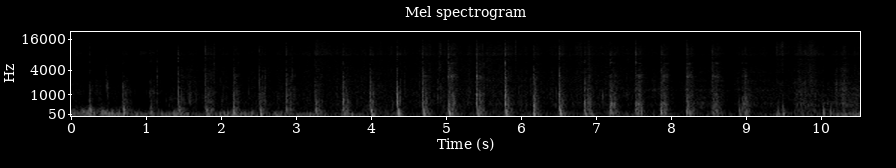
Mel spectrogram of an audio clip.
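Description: A small hand digging hammer chopping into packed soil to dig out a trap bed: a steady run of dull strikes, about two or three a second, stopping just before the end.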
